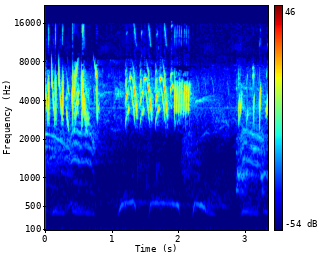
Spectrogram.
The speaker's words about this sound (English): Goldfinch.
